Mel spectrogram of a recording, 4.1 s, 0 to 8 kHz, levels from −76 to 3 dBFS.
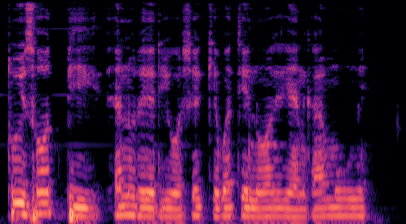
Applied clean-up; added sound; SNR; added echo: classical method WPE with log-MMSE.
